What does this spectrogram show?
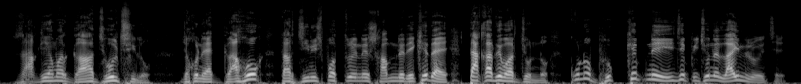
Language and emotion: Bengali, angry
